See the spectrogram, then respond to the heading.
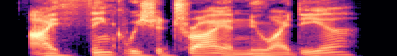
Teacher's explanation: One of the biggest mistakes learners make is something called rising intonation. This means your voice goes up at the end of the sentence, as if you're asking a question, even when you're not.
